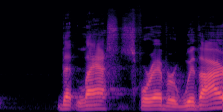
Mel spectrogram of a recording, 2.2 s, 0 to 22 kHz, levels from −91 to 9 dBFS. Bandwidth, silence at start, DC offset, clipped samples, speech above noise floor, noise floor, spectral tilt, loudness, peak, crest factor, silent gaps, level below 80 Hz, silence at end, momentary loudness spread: 14 kHz; 0.6 s; under 0.1%; under 0.1%; 51 dB; -81 dBFS; -4.5 dB/octave; -31 LUFS; -12 dBFS; 18 dB; none; under -90 dBFS; 0 s; 8 LU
